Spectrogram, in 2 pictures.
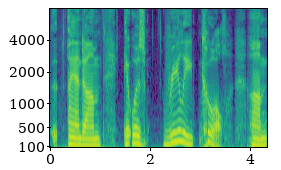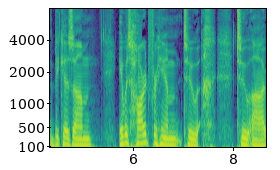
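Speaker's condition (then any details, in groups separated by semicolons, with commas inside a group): Stutter, mild; little stutter, audible to listeners; repeated words, blocks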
